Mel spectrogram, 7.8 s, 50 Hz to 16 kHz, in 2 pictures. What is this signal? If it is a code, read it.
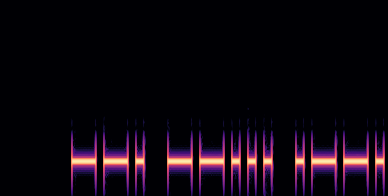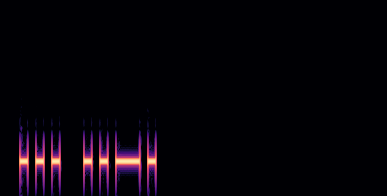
Morse code, heard as a keyed tone, about 15 wpm, 700 Hz. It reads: G7PSF
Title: DXCC-100 Call Signs - 5 Characters - Repeated 3x - 15wpm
